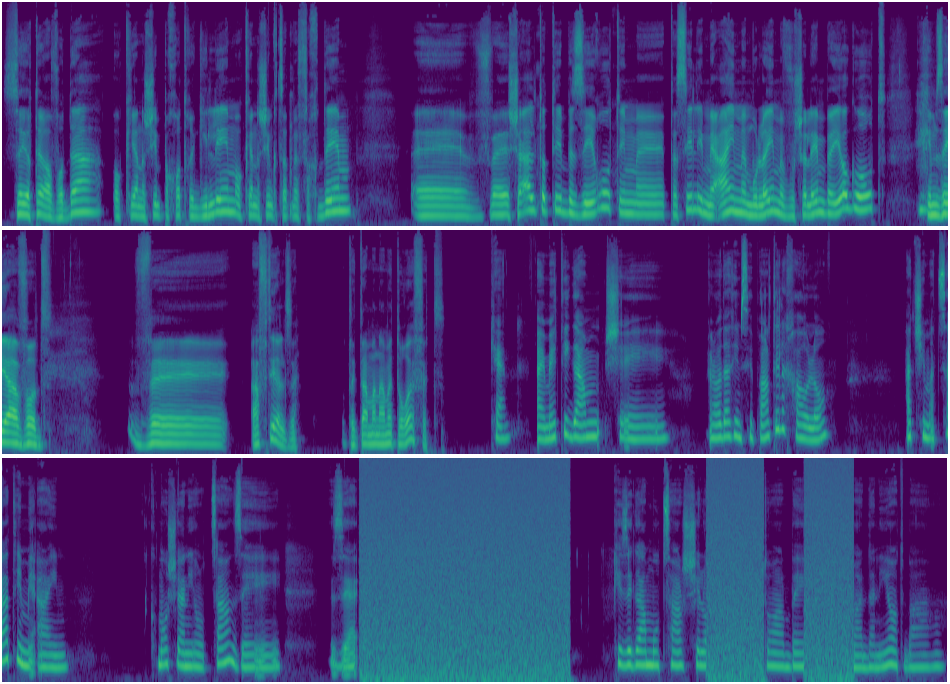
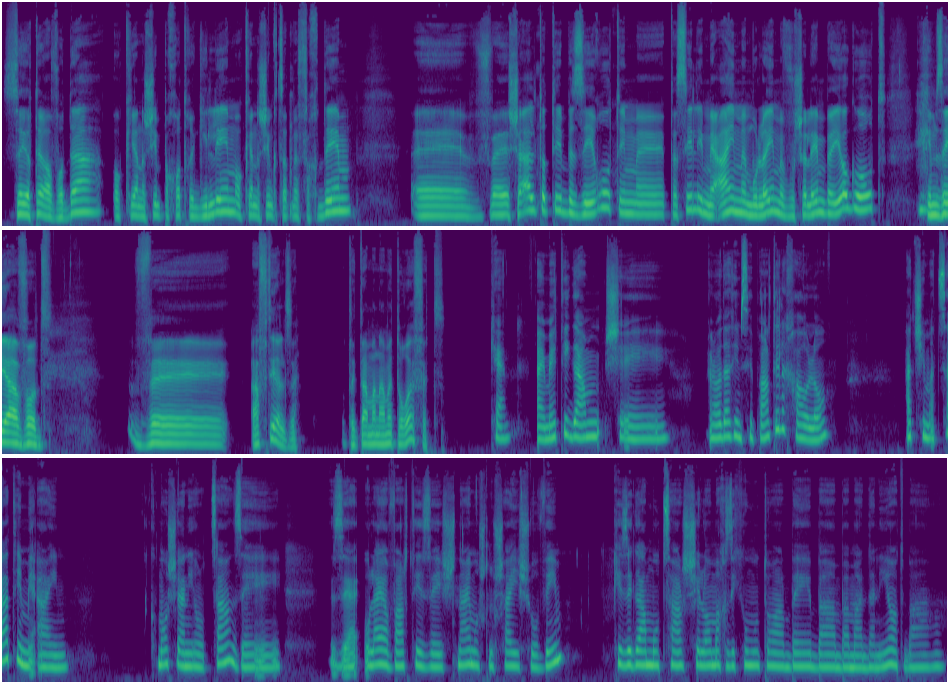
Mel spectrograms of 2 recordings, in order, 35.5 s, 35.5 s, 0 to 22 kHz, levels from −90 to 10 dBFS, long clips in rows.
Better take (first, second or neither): second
